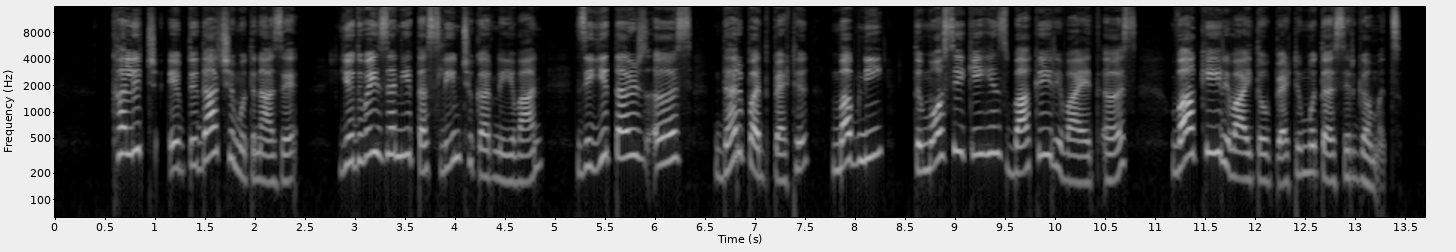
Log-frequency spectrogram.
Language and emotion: Kashmiri, neutral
